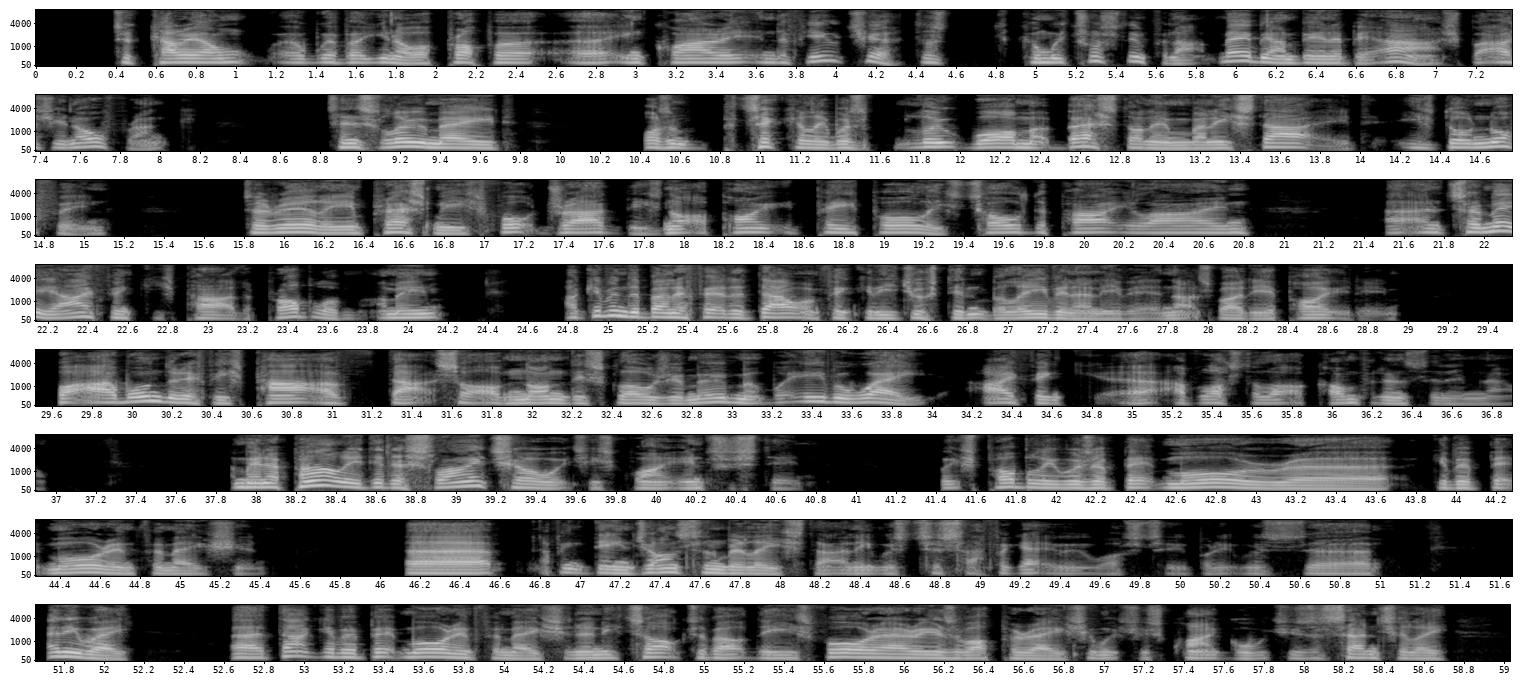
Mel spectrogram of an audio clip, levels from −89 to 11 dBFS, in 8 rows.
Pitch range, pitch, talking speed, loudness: 125-160 Hz, 145 Hz, 200 wpm, -19 LUFS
